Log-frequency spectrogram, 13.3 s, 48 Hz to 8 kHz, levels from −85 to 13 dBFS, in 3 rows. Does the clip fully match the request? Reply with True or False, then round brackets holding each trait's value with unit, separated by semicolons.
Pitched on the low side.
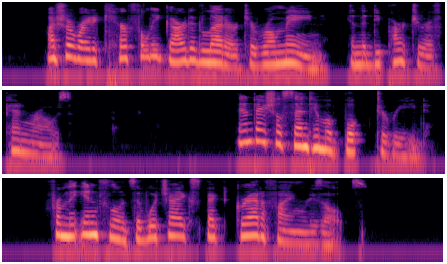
False (205 Hz)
